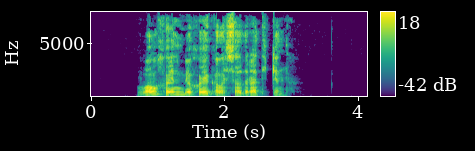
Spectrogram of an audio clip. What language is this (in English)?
Chuvash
